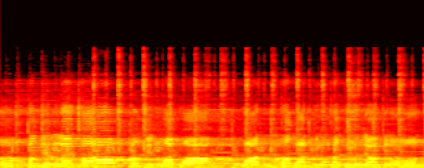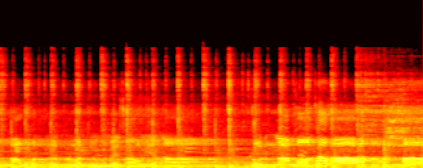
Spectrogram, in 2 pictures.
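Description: Live Thai ramwong band music: a steady drum beat under a wavering, sliding melody line.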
